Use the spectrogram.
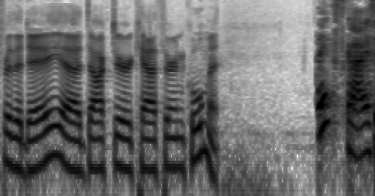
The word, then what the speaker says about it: Kuhlman: And I had done some LinkedIn searching, and I found do you pronounce the last name? Is it Kuhlman?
